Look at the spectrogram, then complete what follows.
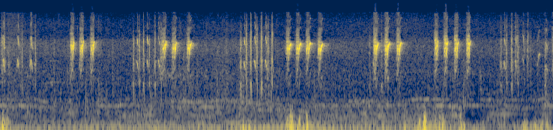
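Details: Common iora song used as a lure to prompt other birds: bursts of high, sharp repeated notes in short clusters every second or so, with a low background hum.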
